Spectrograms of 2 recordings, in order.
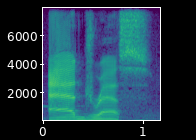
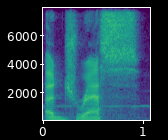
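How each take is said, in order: First: The stress is on the first syllable. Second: The stress is on the second syllable. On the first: "or do you emphasize ah?" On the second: "Do you emphasize dress"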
